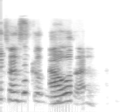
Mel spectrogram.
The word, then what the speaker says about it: Tuscaloosa: How do you say it? Tuscaloosa? – Yeah, Tuscaloosa.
